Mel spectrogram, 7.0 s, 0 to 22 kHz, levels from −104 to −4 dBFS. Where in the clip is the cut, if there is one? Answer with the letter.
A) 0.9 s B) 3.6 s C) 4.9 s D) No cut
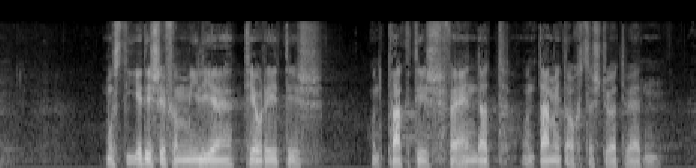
D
